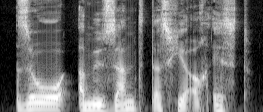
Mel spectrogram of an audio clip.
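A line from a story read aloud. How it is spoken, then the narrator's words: Plain. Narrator (German): sagte Edwin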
